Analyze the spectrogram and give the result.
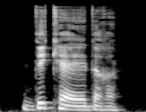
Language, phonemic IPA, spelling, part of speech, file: French, /de.ka.ɛdʁ/, décaèdre, noun, LL-Q150 (fra)-décaèdre.wav
- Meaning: decahedron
